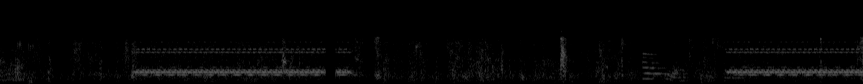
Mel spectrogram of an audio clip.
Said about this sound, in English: Well, somebody's got a ringing phone.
